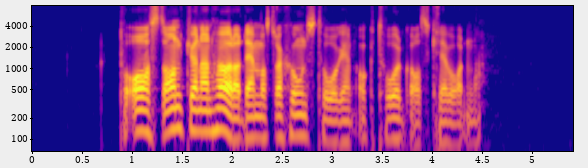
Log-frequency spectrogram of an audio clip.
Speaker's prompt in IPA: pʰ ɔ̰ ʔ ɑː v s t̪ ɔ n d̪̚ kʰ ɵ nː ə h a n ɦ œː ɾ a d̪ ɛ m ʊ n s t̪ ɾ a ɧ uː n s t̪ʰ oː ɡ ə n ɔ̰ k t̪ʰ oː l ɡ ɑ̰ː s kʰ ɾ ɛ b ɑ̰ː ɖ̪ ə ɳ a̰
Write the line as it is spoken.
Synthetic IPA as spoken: pʰ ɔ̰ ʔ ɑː v s t̪ ɔ n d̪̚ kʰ ɵ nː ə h a n ɦ œː ɾ a d̪ ɛ m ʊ n s t̪ ɾ a ɧ uː n s t̪ʰ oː ɡ ə n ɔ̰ k t̪ʰ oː ɾ ɡ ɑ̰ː s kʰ ɾ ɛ v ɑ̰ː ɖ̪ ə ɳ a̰

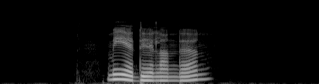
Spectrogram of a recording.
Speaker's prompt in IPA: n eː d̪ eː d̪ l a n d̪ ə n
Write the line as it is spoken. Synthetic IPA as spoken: m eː d̪ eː l a n d̪ ə n

